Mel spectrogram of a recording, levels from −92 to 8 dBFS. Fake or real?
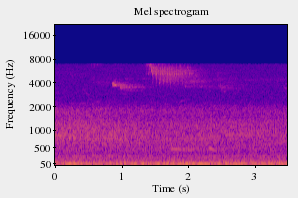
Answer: real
